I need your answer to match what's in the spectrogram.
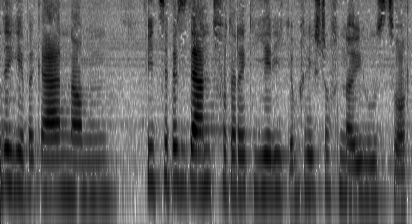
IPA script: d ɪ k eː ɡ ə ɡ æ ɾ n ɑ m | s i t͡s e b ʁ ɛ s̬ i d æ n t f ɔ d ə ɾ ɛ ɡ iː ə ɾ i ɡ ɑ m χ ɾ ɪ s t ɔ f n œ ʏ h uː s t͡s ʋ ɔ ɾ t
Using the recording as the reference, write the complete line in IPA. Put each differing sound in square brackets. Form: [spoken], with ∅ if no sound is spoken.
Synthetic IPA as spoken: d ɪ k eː [b] ə ɡ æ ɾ n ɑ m | [f] i t͡s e [p] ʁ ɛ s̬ i d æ n t f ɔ d ə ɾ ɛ ɡ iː ə ɾ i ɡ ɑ m χ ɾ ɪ [ʃ] t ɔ f n œ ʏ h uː s t͡s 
